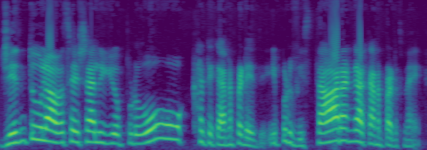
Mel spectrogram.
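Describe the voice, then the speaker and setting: A woman telling a bedtime tale in an animated, conversational way, dramatically and with rhetorical questions. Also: fairly high pitch, fairly quick, no echo. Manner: dramatic, asks rhetorical questions as she narrates. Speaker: storyteller.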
